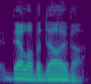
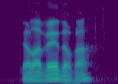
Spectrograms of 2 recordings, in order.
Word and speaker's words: Dellavedova: The man himself likes to get called Dellavedova. – Dellavedova.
